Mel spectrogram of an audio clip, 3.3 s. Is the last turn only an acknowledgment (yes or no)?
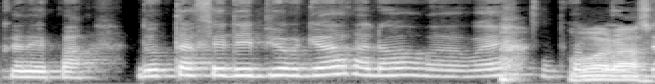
no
